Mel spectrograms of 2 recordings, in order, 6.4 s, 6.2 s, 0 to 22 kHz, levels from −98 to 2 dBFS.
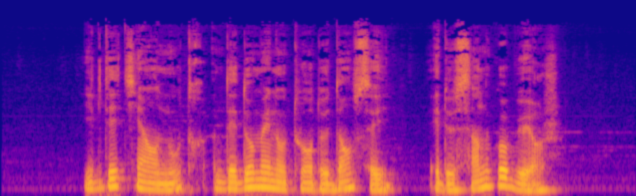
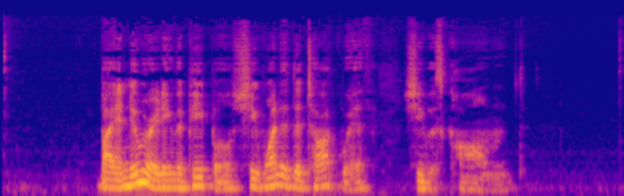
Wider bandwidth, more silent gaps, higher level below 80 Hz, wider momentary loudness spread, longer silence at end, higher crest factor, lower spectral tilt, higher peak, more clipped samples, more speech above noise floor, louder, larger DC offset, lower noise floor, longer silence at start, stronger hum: about the same, 15 kHz vs 15 kHz; neither; first, -38 dBFS vs -56 dBFS; second, 11 LU vs 18 LU; second, 0.8 s vs 1.2 s; about the same, 16 dB vs 20 dB; about the same, -6 dB/octave vs -6.5 dB/octave; about the same, -2 dBFS vs -4 dBFS; neither; about the same, 45 dB vs 47 dB; first, -18 LUFS vs -21 LUFS; neither; second, -62 dBFS vs -68 dBFS; second, 0.85 s vs 1 s; neither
